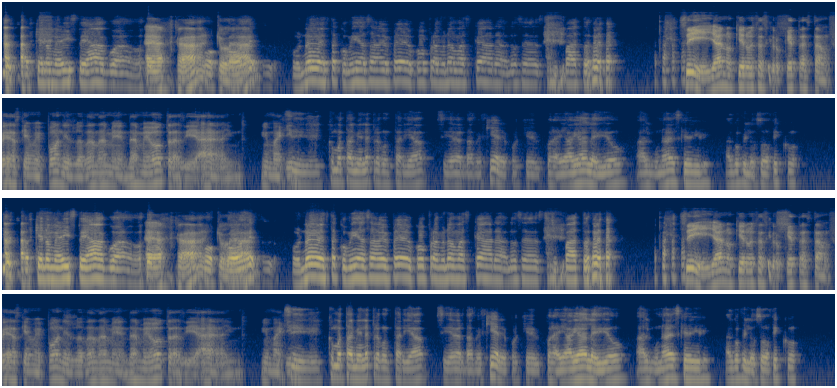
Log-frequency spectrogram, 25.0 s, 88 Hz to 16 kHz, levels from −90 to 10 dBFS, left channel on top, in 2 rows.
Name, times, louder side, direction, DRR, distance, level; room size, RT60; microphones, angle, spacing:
voice 1, 0.0-2.3 3.0-4.1 4.4-9.2 11.6-11.8 16.6-24.4, right 6 dB, 65° right, 0.4 m, -26 dB
voice 2, 2.1-3.8 8.1-8.4 9.9-16.1 16.4-17.2, left 1 dB, 15° left, 0.6 m, -27 dB
4.2 x 2.7 x 2.8 m
head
